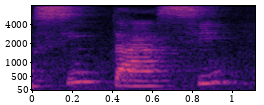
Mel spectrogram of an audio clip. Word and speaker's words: sintaxe: E assim vão os outros também, as outras palavras, como sintaxe, que o X tem som de S, e léxico, que o X tem som de CS.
